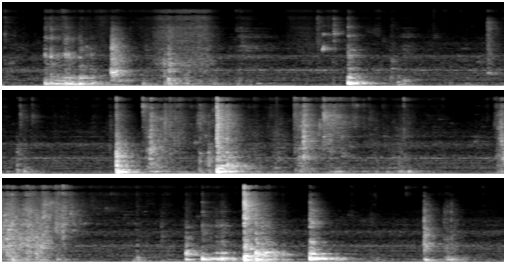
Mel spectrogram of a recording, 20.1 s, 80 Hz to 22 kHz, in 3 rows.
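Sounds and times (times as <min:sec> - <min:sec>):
steady low hum: 0:00.0 - 0:20.0
water splashing in plastic tub: 0:08.2 - 0:19.6.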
